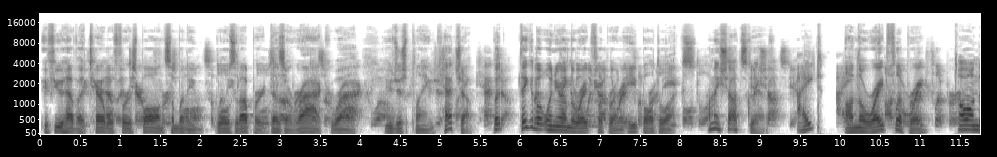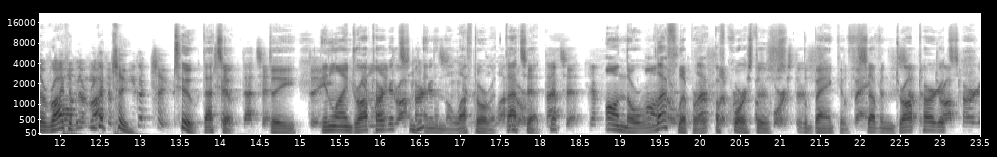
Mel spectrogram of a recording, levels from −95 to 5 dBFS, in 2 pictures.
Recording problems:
echo of what is said; strong; throughout; 490 ms later, 7 dB below the speech

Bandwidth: 15 kHz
